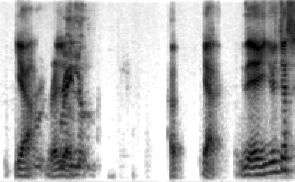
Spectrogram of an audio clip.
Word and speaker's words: ReLU: How do you pronounce the ReLU? ReLU. Yeah, ReLU.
